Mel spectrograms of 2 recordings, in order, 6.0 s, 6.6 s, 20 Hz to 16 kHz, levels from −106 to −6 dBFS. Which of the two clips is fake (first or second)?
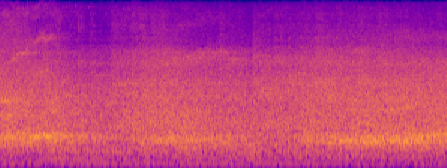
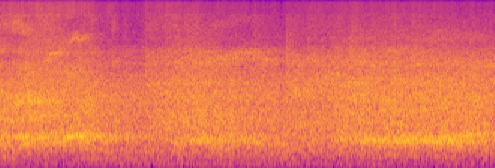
second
